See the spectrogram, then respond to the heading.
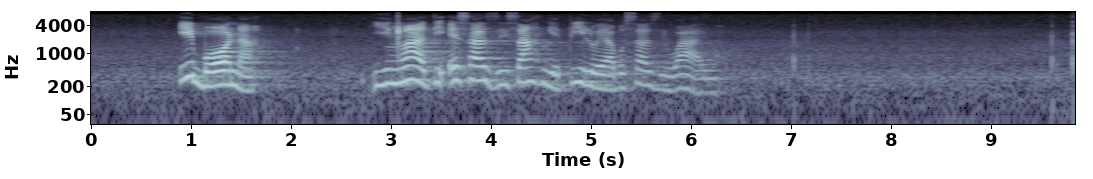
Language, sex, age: South Ndebele, female, 20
